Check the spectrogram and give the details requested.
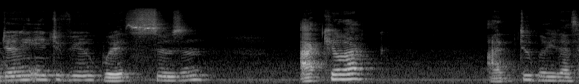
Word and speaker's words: Aglukark: my special guest, Susan Aglukark. How do you spell that? How do you say that? It's pronounced Aglukark. Aglukark. Aglukark, yeah, so phonetically U-G-H, Aglukark.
